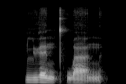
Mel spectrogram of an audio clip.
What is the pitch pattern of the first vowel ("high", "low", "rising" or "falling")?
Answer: falling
